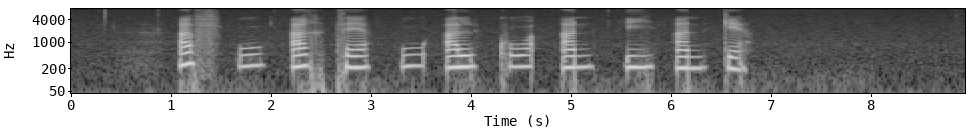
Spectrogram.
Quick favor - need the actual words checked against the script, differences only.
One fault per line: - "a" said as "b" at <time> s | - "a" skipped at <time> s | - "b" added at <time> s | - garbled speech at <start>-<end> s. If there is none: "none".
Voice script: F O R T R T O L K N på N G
- "R T" skipped at 3.0 s
- "på" said as "I" at 5.5 s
